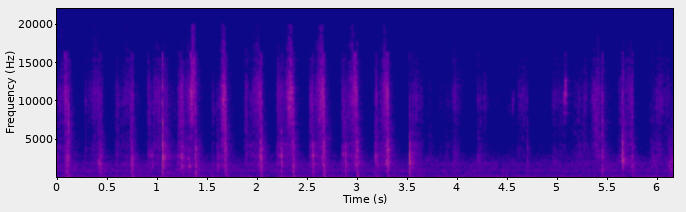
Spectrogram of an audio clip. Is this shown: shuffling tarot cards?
yes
